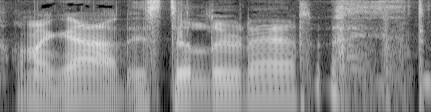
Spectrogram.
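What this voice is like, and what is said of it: Bad put-on American accent. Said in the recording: “he was American ... That was the worst American accent ... the worst accents that I can muster”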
